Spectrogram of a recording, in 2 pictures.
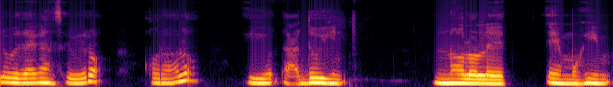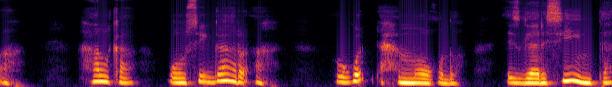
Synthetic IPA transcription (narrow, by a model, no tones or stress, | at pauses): lɐwɐðaːɣaːnsɐwiːɾɔ | qʊɾaːlɔ | ijɔɖɑʕd̪ɔːjɪn | nɔlɔlɛːd̪̚ | ɛːmʊɦiːmɐh | hɐlkʰɐ | uːsɪɡaːɾɐh | ʊɣʊɖɑħmuːqðɔ | ɪs̬ɡaːɾɪsijnt̪ʰɐ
